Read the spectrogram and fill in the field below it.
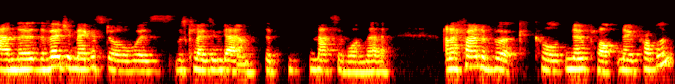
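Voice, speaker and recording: A woman with an English Midlands accent at a moderate pace. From England, Derby. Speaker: author. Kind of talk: interview. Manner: casual, many fillers.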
